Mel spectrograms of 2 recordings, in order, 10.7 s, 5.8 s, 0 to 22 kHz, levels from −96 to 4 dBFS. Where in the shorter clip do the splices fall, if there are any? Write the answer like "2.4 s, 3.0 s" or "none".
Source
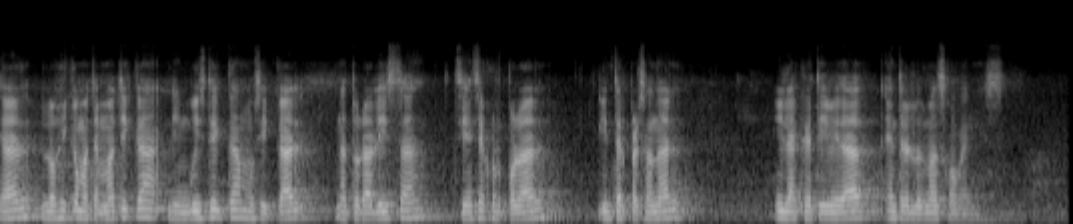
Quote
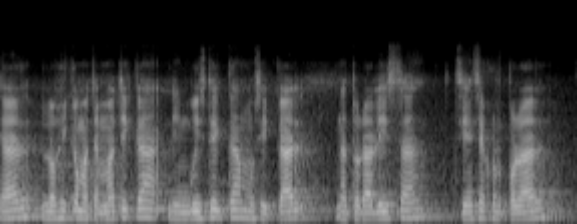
none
